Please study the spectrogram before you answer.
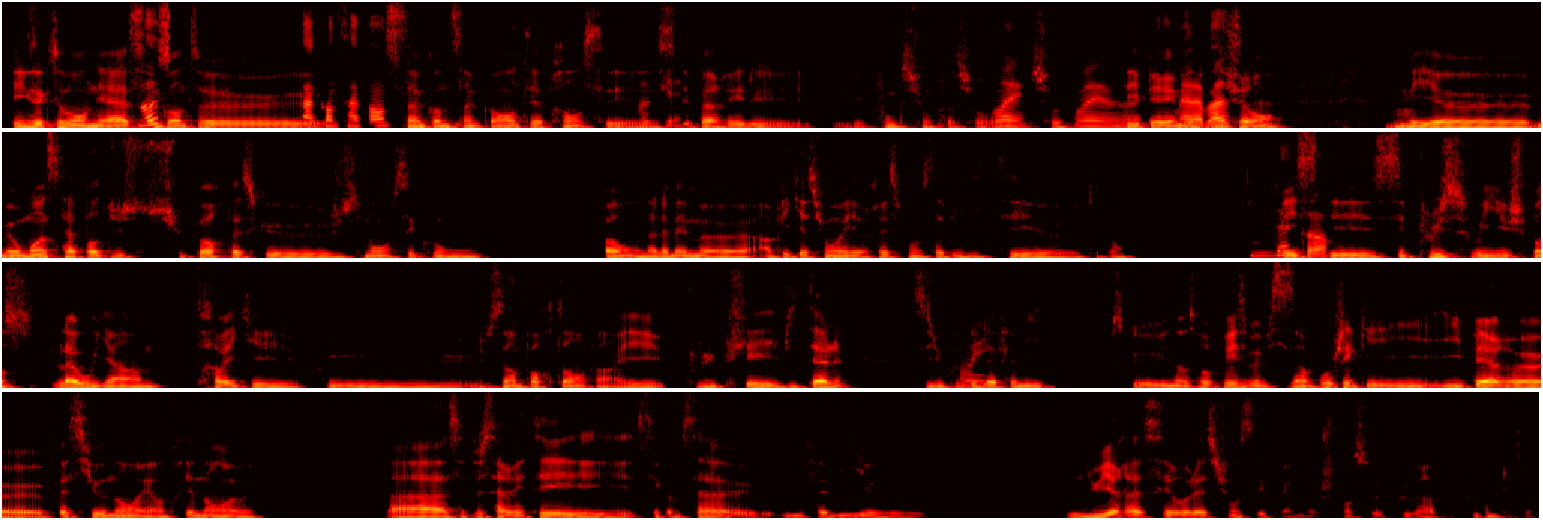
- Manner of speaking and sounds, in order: other background noise; drawn out: "plus"
- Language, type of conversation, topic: French, podcast, Comment parvenez-vous à concilier travail et vie de famille ?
